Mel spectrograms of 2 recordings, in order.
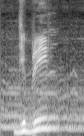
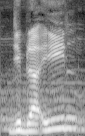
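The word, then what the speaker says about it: جبريل: জিব্রীল, জিব্রাইল, জিব্রাইল, জিব্রাইল, জিব্রীল। এই পাঁচ ভাবে তার নাম উচ্চারণ করা হয়।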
